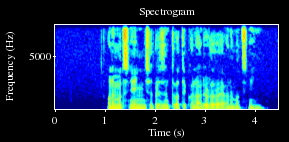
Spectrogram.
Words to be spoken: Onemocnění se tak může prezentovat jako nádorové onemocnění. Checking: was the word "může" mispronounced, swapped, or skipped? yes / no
yes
